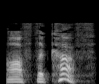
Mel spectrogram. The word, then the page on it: off-the-cuff: British English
